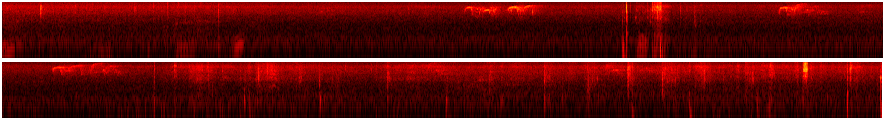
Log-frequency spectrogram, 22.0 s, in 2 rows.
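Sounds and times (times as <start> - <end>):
woodland ambience: 0.0 - 22.0
small bird calling: 5.8 - 6.9, 9.5 - 12.6
light footsteps: 13.0 - 22.0.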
